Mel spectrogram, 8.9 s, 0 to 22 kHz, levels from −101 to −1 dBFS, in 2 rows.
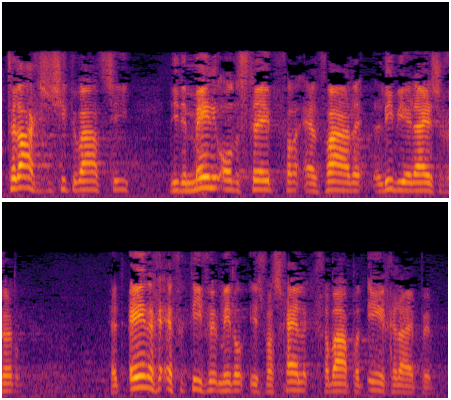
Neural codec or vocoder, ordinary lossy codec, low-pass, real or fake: none; none; none; real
